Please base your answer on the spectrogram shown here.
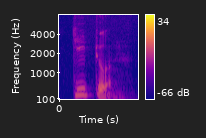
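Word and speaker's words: ketone: এর মত এল ওকে কিটোন কিটোন যেখানে দেখব আমরা সি ও আছে সি ও আছে সেটাকে বলবো আমরা কিটোন আর কিটোনের উচ্চারণ ওন এর মত সবগুলো আমরা আবার ডিটেইলসে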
